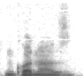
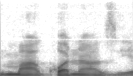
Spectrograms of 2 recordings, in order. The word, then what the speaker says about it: Mkhwanazi: ask them to pronounce Mkhwanazi, they will put an A after M. They will say Mkhwanazi, and there's no A, it's Mkhwanazi, MKH.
